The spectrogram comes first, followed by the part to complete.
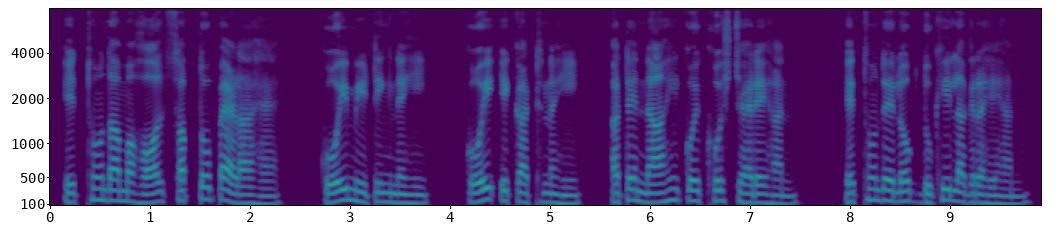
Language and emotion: Punjabi, sad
